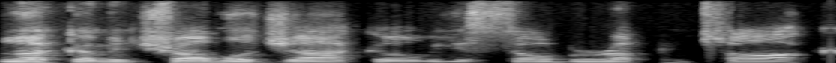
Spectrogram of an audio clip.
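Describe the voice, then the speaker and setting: A man playing a hard-boiled, wisecracking private investigator in a 1940s-style radio noir drama, deadpan, clipped and sardonic. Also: on the high side, fairly quick, no echo, natural voice. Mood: urgent, impatient. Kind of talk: 1940s radio noir acting with first-person narration. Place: live remote video-call performance.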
